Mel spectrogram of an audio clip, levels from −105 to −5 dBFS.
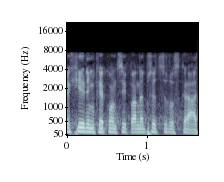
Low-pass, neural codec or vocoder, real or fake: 7.2 kHz; codec, 16 kHz, 8 kbps, FunCodec, trained on LibriTTS, 25 frames a second; fake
